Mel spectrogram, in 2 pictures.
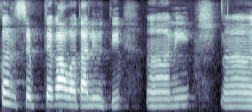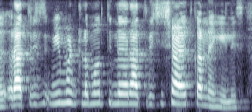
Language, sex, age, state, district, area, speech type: Marathi, female, 18-30, Maharashtra, Satara, urban, spontaneous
